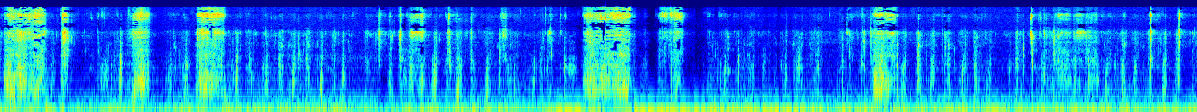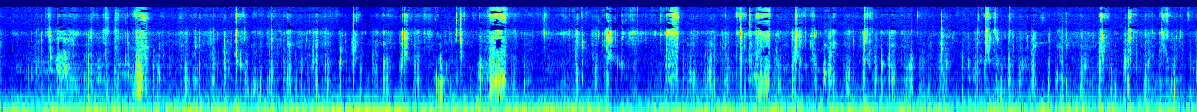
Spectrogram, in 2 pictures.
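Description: Close-miked eating of spicy noodle soup: noodles slurped from chopsticks and mouthfuls chewed, in an irregular run of short, loud mouth noises.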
